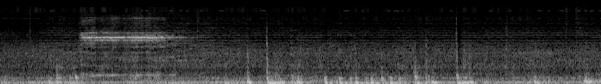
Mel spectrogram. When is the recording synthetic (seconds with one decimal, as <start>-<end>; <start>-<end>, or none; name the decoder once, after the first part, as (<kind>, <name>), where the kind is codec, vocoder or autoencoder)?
0.0-6.0 (codec, SNAC)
